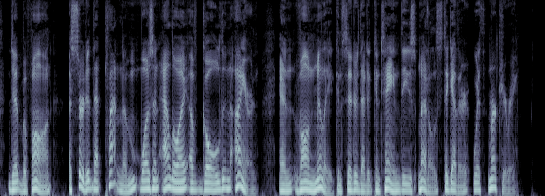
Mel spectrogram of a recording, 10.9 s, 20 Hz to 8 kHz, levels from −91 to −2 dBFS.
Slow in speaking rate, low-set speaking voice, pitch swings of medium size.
Yes: slow, 130 wpm; low, 115 Hz; average, 4.7 semitones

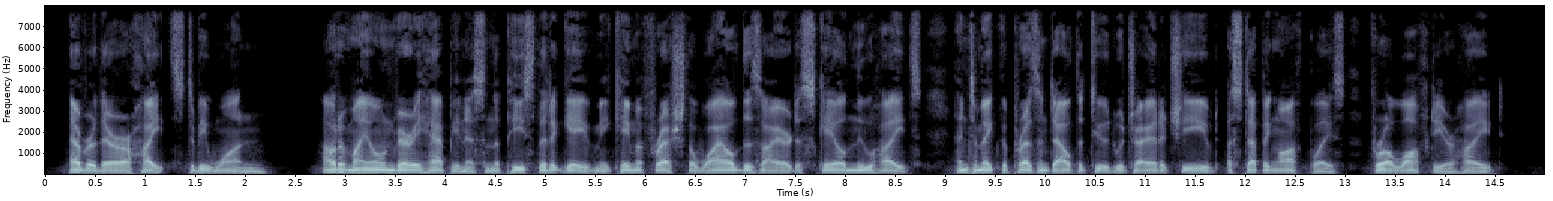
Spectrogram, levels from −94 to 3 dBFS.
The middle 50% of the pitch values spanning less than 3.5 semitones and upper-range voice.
No: average, 2.9 semitones; very low, 90 Hz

